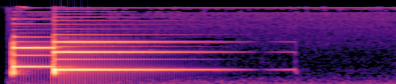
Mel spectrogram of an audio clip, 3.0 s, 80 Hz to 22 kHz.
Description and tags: "Electric Eye" entry chime, suitable for any convenience store, liquor store, dry cleaner's storefront, or any similar strip-mall small retail shop.
I was working on a project, and needed a suitable sound for a 'convenience store' style entry chime. Walk through the light beam, and the chime rings out to let the person in the back know that a customer has come in. Since these systems in real life come from probably hundreds of different manufacturers, it's hard to pin down exactly "the sound".. especially since there's so many.
This sound hits all the right notes for what I think of, when I think of going to a mom-and-pop convenience store.
Sound is available in three versions:
Based on "Door Chime 3" by Taira Komori
beep, bell, bells, business, chime, convenience, corner, ding, dong, door, doorbell, doorchime, electric, enter, entry, exit, eye, liquor, mall, retail, ring, sensor, shop, store, strip, stripmall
